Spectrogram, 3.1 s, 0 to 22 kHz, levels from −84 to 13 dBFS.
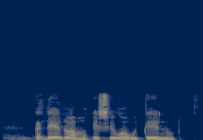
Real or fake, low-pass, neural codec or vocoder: real; 7.2 kHz; none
